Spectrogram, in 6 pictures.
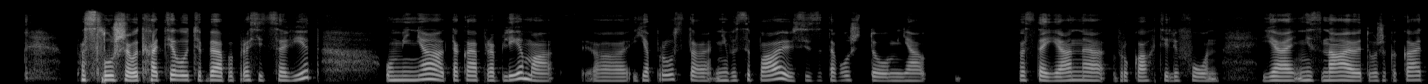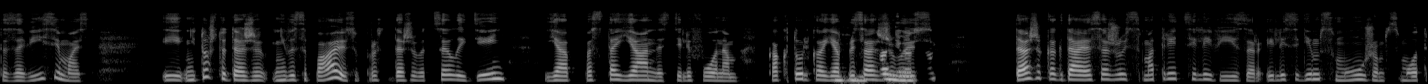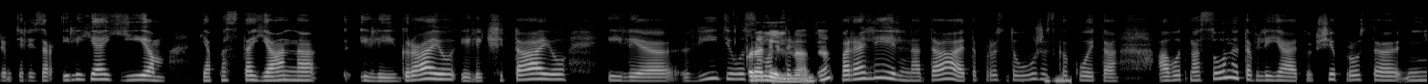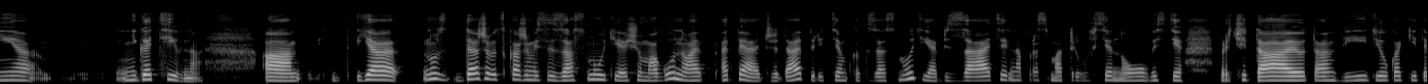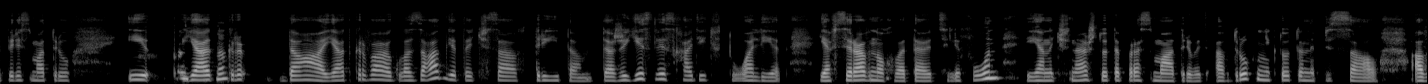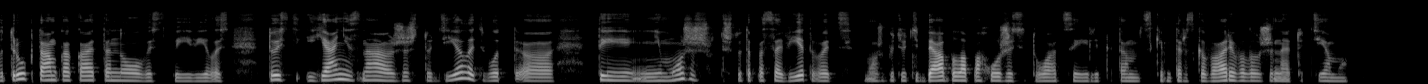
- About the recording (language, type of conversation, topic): Russian, advice, Как сократить экранное время перед сном, чтобы быстрее засыпать и лучше высыпаться?
- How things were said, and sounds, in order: tapping; "телевизор" said as "телезар"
